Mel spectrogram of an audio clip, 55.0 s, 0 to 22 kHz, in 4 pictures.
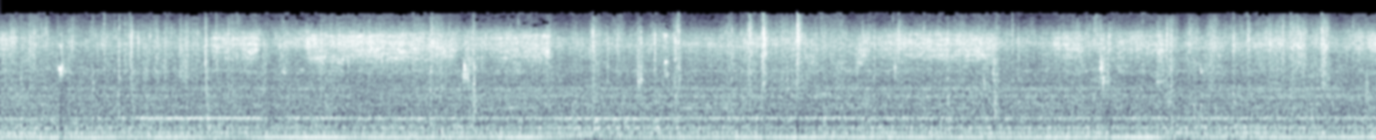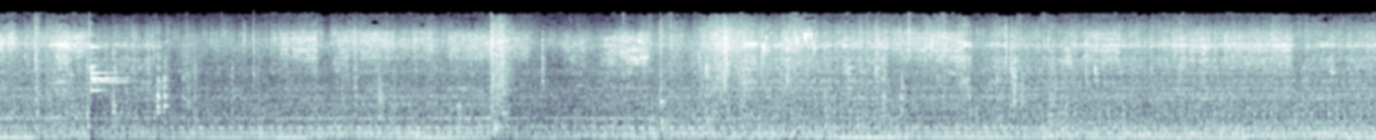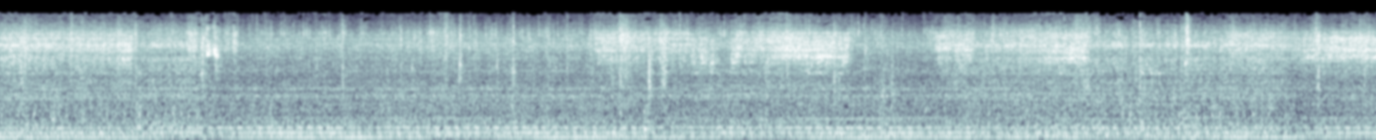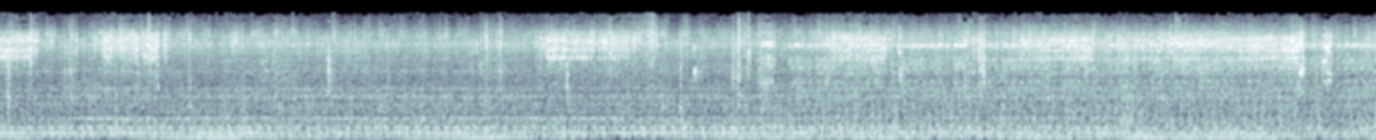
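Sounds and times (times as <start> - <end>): boat engine and net hauler drone: 0.0 - 55.0.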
